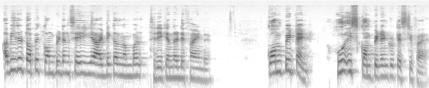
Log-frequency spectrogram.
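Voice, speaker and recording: A Pakistani-accented man delivers an explanatory lecture in a noticeably high voice. He teaches step by step, repeating terms and asking questions before answering them himself. The recording is somewhat dull and lo-fi. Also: normal speed, a little mellow. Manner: didactic, repetitive, asking and answering own questions. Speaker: law teacher. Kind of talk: explanatory lecture mixing Hindi-Urdu with English legal terms.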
